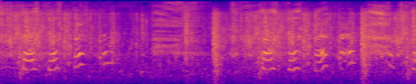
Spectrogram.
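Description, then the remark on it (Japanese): Lively splashing in river water, with repeated bursts of sloshing and spattering as someone thrashes and plays in it, with faint voices mixed in. “本物の川だよ。”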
